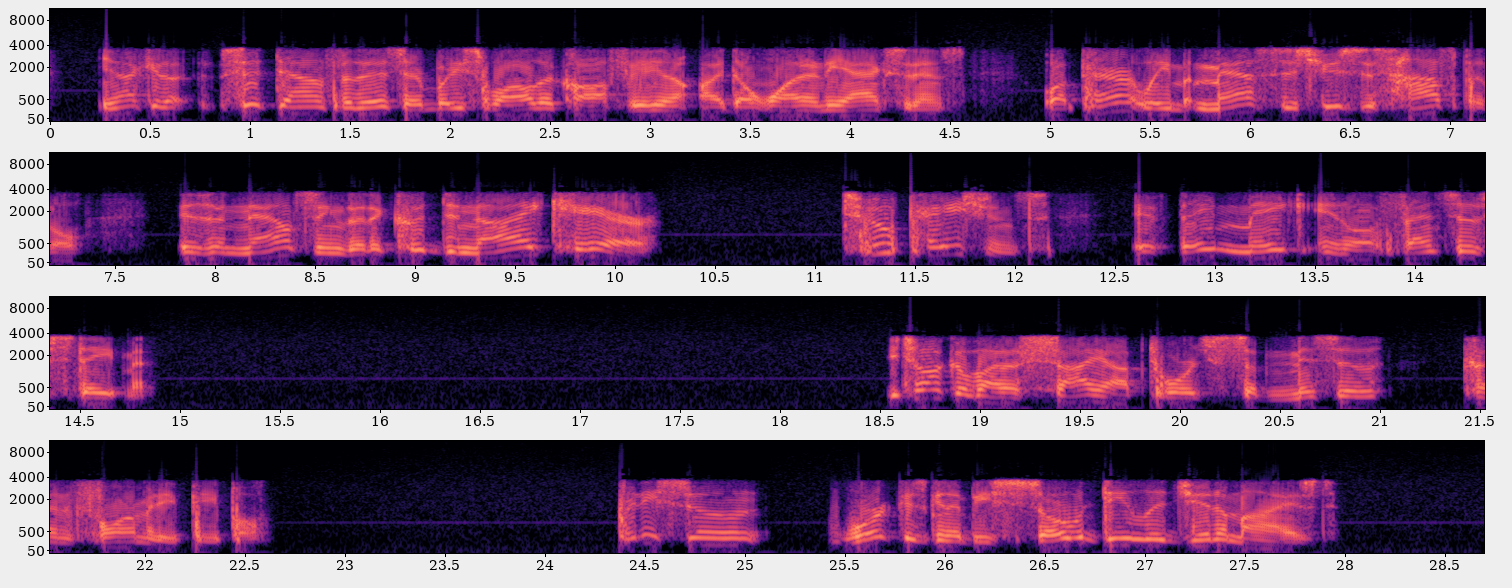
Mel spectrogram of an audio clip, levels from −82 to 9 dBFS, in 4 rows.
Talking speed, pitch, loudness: 115 wpm, 160 Hz, -17 LUFS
